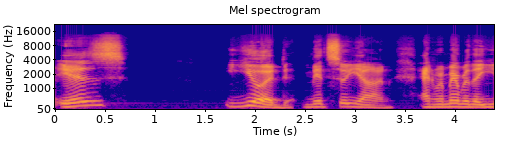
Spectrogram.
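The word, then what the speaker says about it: י: This is the and the tenth letter of the Hebrew alphabet makes the same sound as the English letter Y. Mitsuyan, the name of the letter is Yud. Mitsuyan. And remember, the Yud acts the same way the English letter Y acts.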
